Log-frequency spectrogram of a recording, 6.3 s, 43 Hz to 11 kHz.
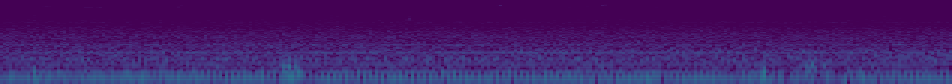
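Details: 12,000 BTU inverter mini split in an enclosed racing trailer, heat mode, indoor unit heard after about 30 seconds of running: soft, even airflow rush with a faint steady hum, no rattles or squeals; normal operation.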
